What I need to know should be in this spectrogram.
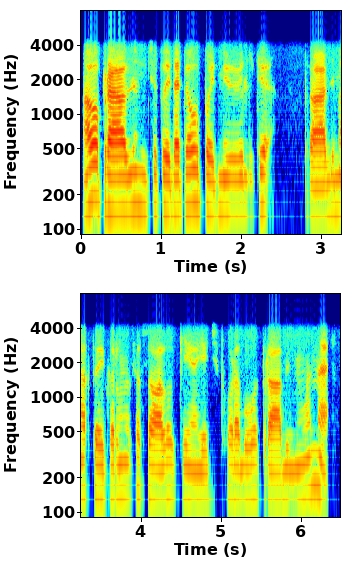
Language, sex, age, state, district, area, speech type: Kashmiri, male, 18-30, Jammu and Kashmir, Anantnag, rural, conversation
